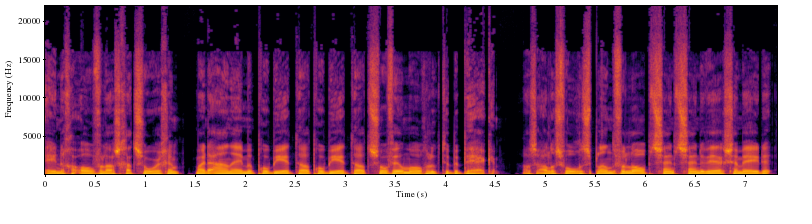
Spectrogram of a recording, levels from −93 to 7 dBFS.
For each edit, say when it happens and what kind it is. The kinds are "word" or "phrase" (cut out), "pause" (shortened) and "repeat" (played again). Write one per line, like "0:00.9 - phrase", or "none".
0:01.4 - pause
0:02.7 - repeat
0:04.6 - pause
0:06.3 - repeat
